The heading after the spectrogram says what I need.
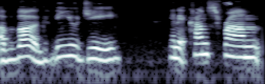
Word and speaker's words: vug: Miners and it was they pronounced it vog v o o g so I suppose you could say vug or vog but it's then that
